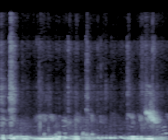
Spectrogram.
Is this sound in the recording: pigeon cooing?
yes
